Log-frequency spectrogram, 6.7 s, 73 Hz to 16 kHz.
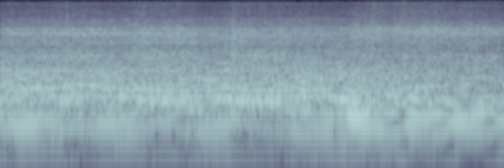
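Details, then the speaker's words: Troy-Bilt TB110 push mower, Briggs & Stratton 550EX, came in with no start after the owner thought he had hit something. After valve adjustment it runs on its own with a steady, even buzz, no pops or backfires; the carburetor problem (choke shaft missing butterfly) is still to be fixed. "Alright guys, sorry about that. Seems to be running, so now we'll address the carburetor problem."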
